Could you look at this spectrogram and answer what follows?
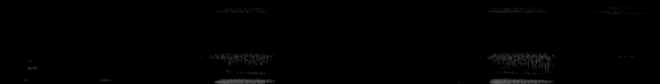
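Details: Sleep snoring: soft, low snoring with each breath, two louder rattling snores standing out against quiet breathing sounds.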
